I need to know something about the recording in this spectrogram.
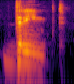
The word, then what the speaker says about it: dreamt: You're saying dreamt. Okay, so with the DR, you want to pronounce a JR sound. Okay, so instead of saying dri, it's jr. Push your lips out.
